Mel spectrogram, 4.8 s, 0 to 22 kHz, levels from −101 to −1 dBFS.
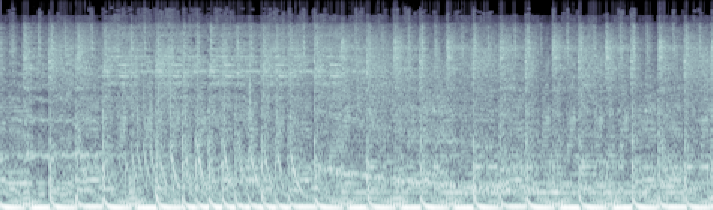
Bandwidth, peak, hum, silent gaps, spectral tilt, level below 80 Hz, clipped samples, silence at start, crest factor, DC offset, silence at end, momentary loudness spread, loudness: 16 kHz; 0 dBFS; none; none; -3.5 dB/octave; -8 dBFS; 0.4%; 0 s; 6 dB; under 0.1%; 0 s; 1 LU; -7 LUFS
